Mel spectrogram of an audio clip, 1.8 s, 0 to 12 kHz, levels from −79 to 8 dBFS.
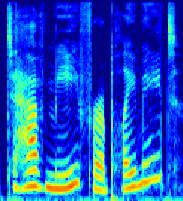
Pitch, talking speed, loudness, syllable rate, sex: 255 Hz, 195 wpm, -17 LUFS, 4.7 syllables/s, female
